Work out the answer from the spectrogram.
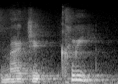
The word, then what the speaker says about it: magically: Sometimes the A is silent, like this combination, CALLY, because when you say this, it's magical, but you put the ly, it's magically, no A. Logically, physically, no A.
